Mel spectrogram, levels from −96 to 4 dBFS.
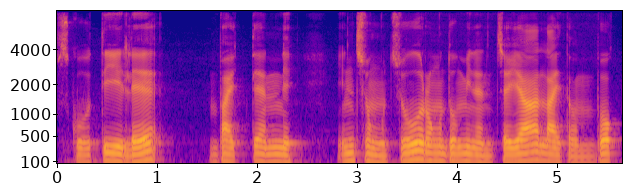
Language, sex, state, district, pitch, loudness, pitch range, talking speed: Mizo, male, Mizoram, Aizawl, 105 Hz, -20 LUFS, 95-110 Hz, 180 wpm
